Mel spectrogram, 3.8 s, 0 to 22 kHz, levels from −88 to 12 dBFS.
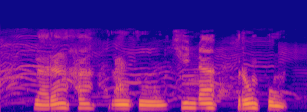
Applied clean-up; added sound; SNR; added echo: none; Crowd / Cheering; 20 dB; none.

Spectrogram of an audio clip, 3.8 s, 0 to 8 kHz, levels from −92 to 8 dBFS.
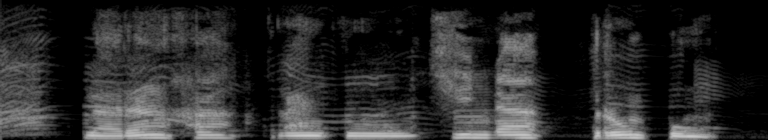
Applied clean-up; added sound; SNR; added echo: neural mask model RNNoise.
